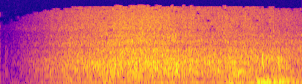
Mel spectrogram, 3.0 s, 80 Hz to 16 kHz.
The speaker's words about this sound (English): Waves pound walls and houses constructed on the shores of Bekumu, a southern Cameroon village located in Dian, an administrative unit along parts of Cameroon's 400-kilometer coast on the Atlantic Ocean.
